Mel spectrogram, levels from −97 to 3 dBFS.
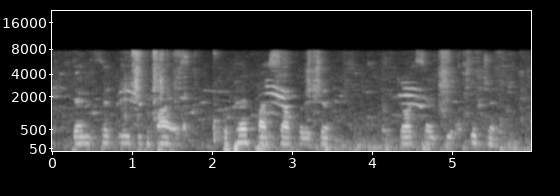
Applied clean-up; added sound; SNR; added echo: classical method log-MMSE.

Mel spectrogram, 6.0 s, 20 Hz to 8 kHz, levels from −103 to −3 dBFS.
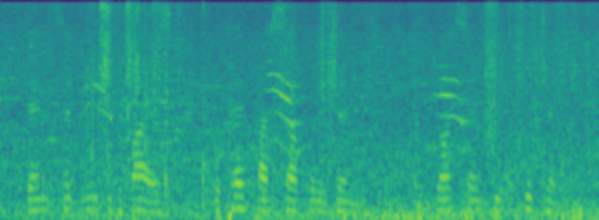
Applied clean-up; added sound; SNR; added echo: none; Meow; -1 dB; none.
